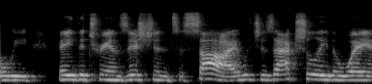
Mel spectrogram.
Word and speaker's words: SAI: some of you might still be calling us Sai and and a year ago we made the transition to Psy which is actually the way in which it's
